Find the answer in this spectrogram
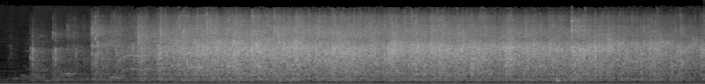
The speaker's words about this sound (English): Well done. See, I didn't even ask you to applaud.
